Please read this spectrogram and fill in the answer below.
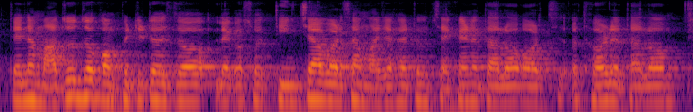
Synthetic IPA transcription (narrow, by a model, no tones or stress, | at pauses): t̪jɛnːamad͡zɔt͡sd͡zɔkɔmpiʈiʈəɾsd͡zɔlajkəsɔt̪int͡ɕjaʋəɾsãmad͡ʑʱakʰaɾt̪uːnsɛkəɳɖjɛt̪alɔɔɾt̪ʰəɾɽjɛt̪alɔ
